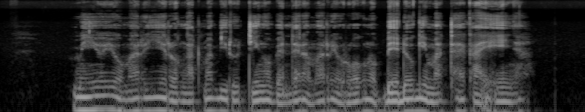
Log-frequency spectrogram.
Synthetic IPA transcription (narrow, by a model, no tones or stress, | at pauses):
mɪjɔjomaɾjeɾoŋatmabiɾotiŋobɛndɛɾamaɾɪo̰ɾwɔknɔbedoɡɪmatʰɛkaḛɪɲa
